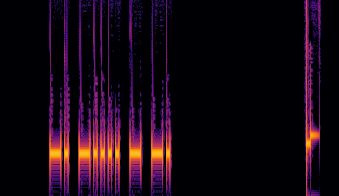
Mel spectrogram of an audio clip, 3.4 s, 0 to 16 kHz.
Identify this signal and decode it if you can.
Morse code, heard as a keyed tone, about 28 wpm, 700 Hz. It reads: N6TN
